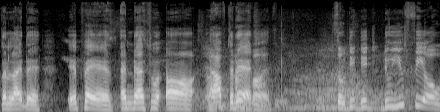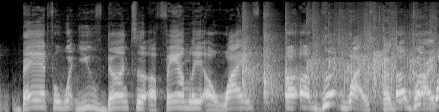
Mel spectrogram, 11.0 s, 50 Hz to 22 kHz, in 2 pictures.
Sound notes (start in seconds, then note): 8.5 audience applauding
